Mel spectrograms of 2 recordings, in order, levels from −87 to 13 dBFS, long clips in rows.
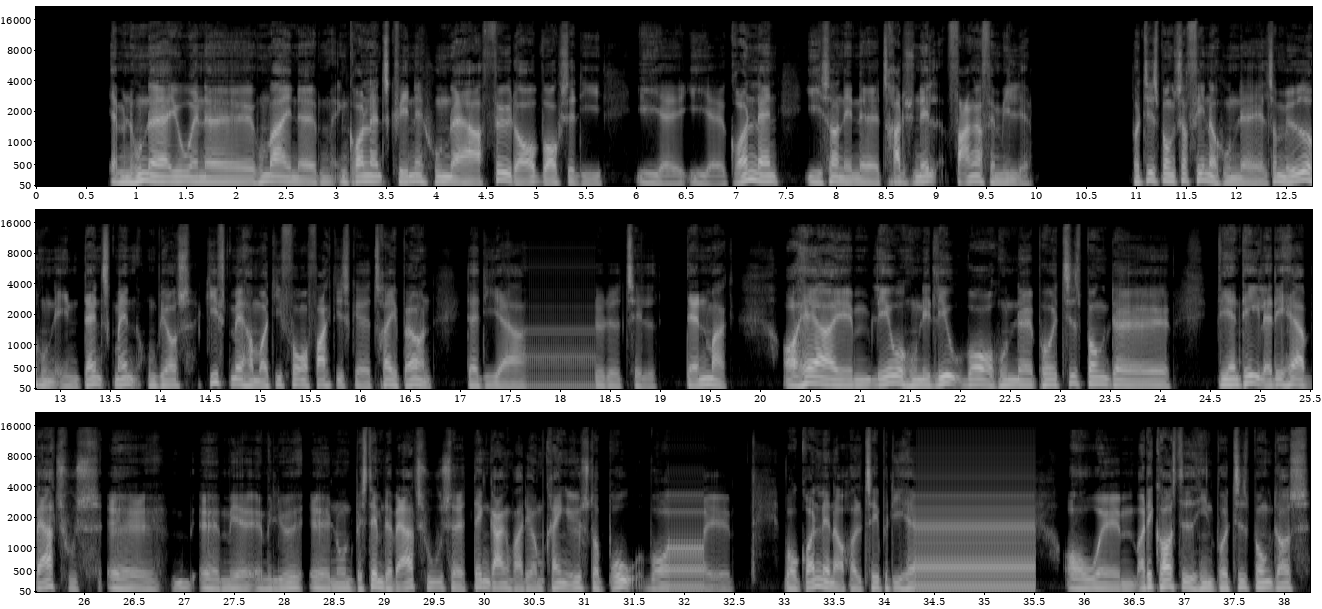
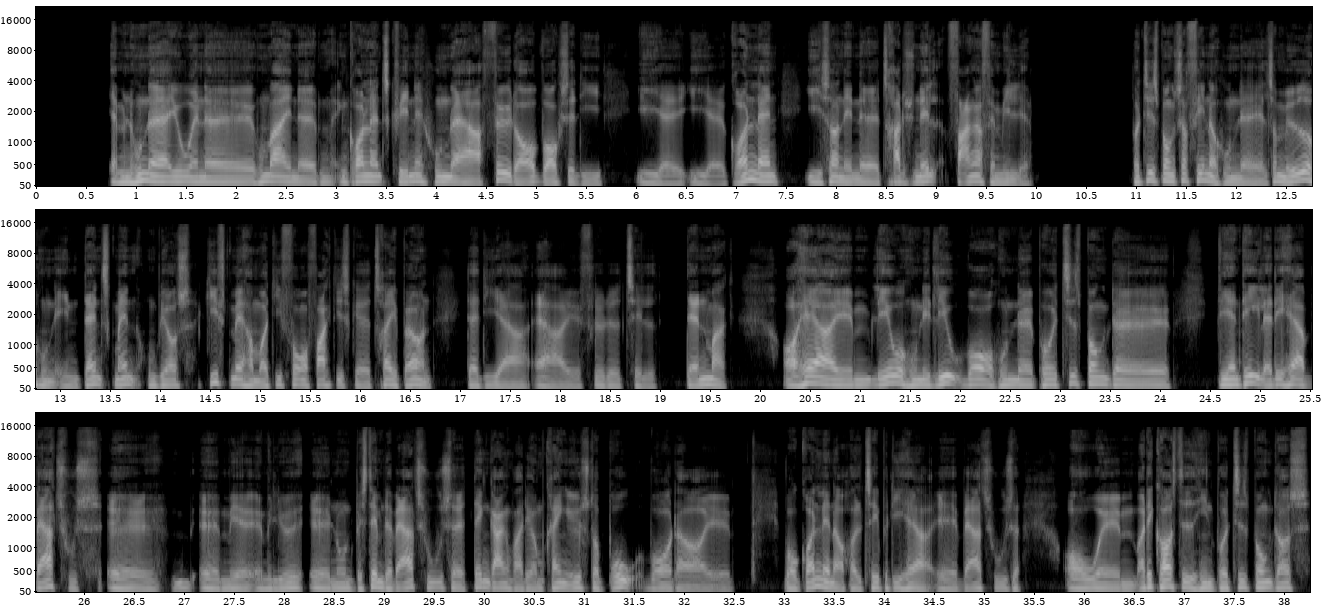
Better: second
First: audio freezing; at 18 s for 0.5 s, at 32 s and at 34 s for 1 s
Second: none

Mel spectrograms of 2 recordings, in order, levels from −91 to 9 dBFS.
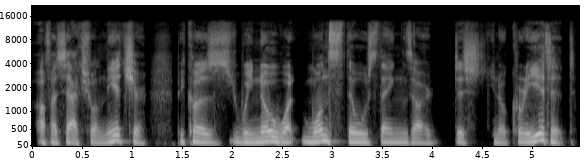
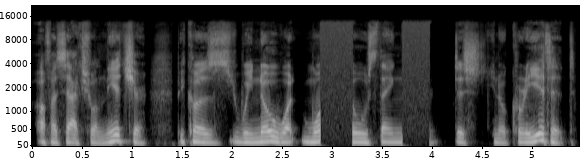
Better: first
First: none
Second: audio cutting out; filled with static; at 3 s and at 3.5 s

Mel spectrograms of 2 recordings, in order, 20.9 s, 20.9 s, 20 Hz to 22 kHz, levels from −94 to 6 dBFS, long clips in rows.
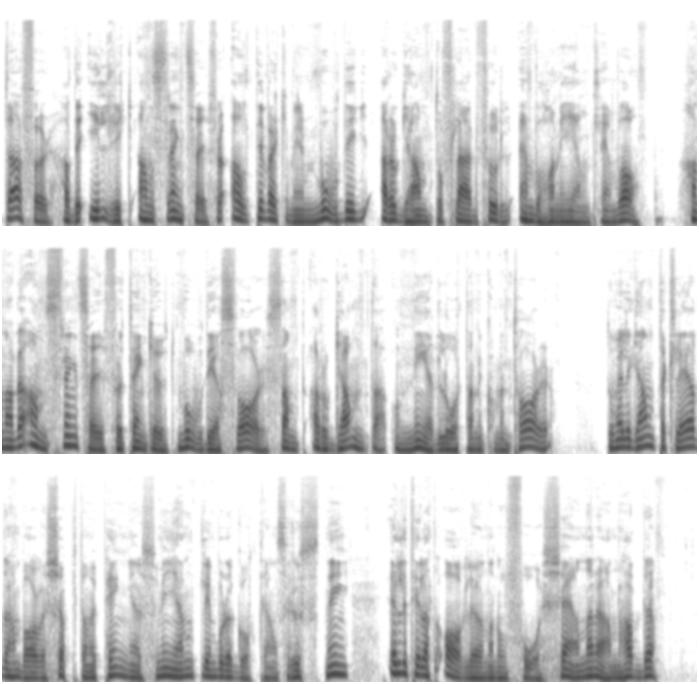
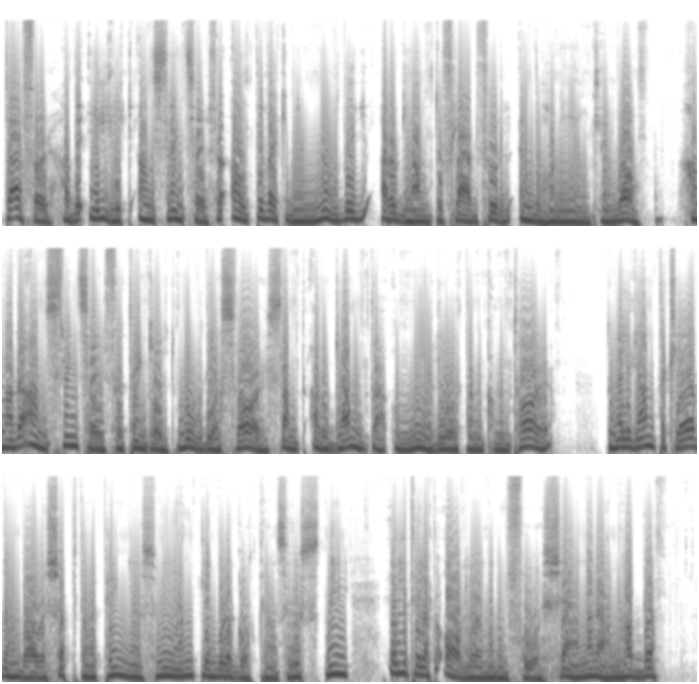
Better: first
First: none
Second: distortion; heavy; 6 dB below the speech

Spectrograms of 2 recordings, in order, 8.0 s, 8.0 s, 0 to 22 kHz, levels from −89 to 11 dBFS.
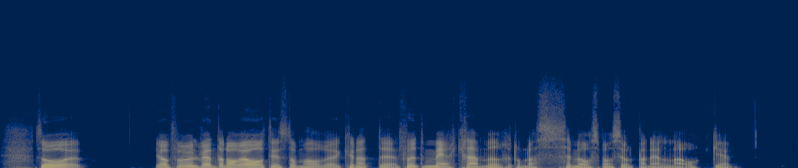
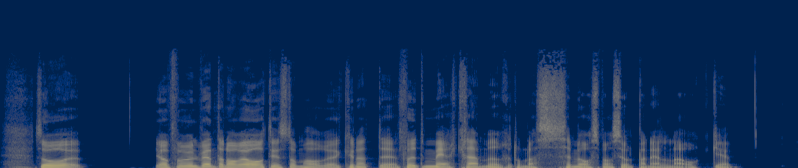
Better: second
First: muffled; slightly; fading above 3 kHz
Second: none

